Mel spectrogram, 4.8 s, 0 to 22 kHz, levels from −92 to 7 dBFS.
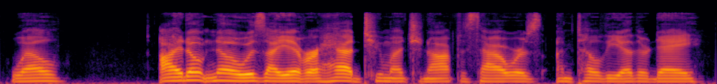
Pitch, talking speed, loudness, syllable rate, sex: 145 Hz, 200 wpm, -17 LUFS, 5.7 syllables/s, female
